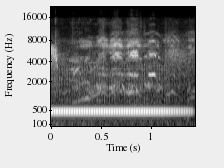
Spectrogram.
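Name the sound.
telephone dial tone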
